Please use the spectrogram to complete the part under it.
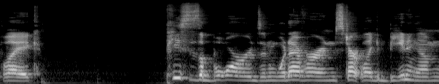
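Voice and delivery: ordinary delivery

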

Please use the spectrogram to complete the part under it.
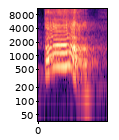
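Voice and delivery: short high mock scream; imitated scream. Retelling the wife waking up, mock scream. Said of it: "She's like".

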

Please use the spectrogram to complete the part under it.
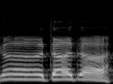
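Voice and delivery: put-on high, drawn-out toddler whine; imitating crying toddler. Father mimicking son at the door, high babbled whine. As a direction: mimic a little boy calling for Dad. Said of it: "and he's like".

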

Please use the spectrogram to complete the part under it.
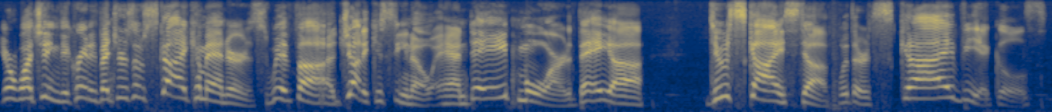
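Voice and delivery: hammed-up TV announcer voice; cartoon announcer. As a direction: play the eighties cartoon narrator, slowing at the end.

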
